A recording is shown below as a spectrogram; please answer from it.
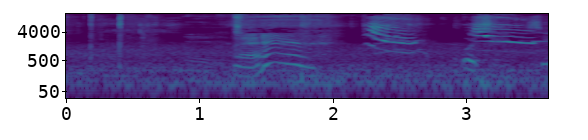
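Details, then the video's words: Kitten producing a run of three plaintive meows, the first long and sliding downward, then a higher wavering cry and a short final squeak, over soft background noise. "Kitten mawing sounds"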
